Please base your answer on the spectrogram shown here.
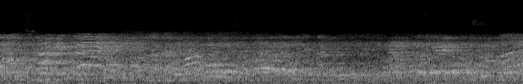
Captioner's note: chattering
